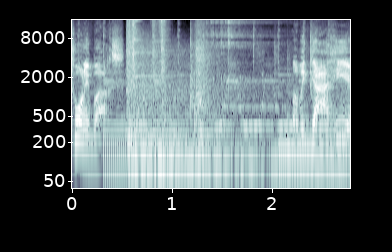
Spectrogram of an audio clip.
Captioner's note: cash register dinging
